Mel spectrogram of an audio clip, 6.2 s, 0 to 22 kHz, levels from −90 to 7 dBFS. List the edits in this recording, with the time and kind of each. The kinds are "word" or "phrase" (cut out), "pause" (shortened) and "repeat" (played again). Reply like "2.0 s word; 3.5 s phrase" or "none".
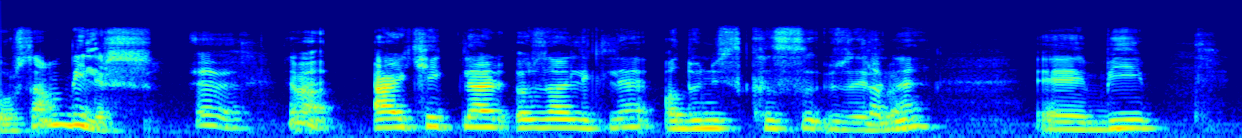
none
